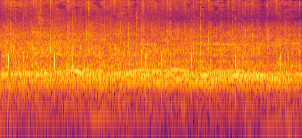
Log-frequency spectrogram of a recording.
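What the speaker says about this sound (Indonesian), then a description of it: "Silakan tepuk tangan sekali lagi untuk mereka dong." An audience applauds and cheers for dancers on an Indonesian dance competition show, a sustained dense clapping wash with scattered whoops and shouts rising above it at a fairly close, loud level.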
